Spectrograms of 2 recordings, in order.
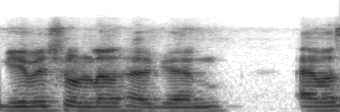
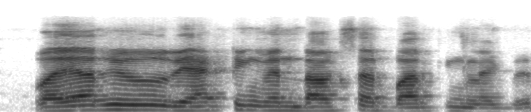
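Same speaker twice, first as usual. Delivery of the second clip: ordinary talk, nothing marked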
